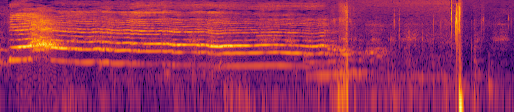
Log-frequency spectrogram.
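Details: Single sustained infant wail with a clear falling pitch, followed by brief knocks and room noise; a crying baby.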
